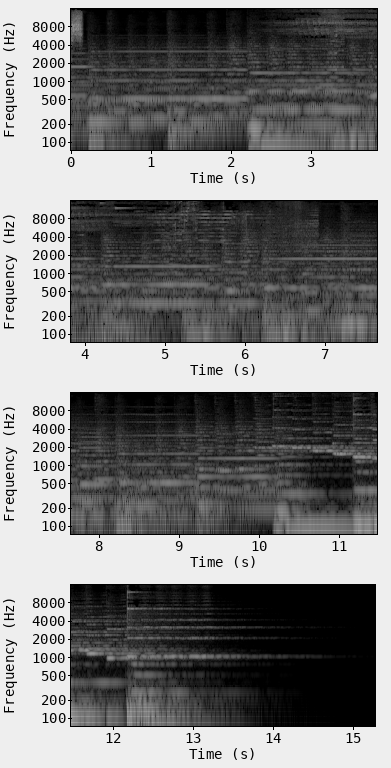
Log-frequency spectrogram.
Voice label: STRONG PERSON, British voice; HP Subtitling; Vulcan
